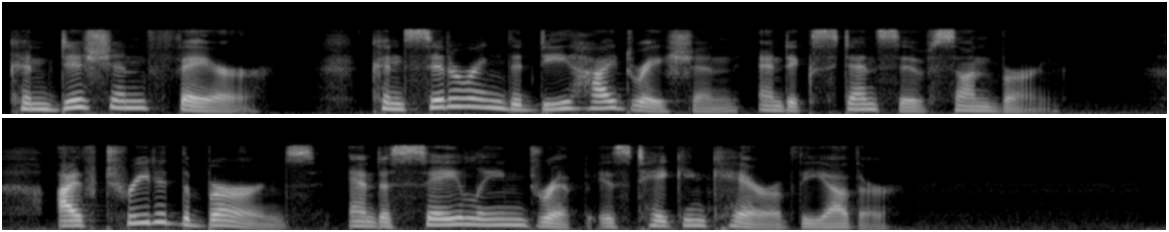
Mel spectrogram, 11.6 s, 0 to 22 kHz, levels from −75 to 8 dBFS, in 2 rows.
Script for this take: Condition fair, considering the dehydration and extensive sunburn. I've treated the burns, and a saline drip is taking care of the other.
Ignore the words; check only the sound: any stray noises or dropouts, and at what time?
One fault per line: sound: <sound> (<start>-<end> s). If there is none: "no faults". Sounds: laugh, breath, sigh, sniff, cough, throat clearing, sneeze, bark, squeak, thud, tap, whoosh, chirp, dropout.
no faults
